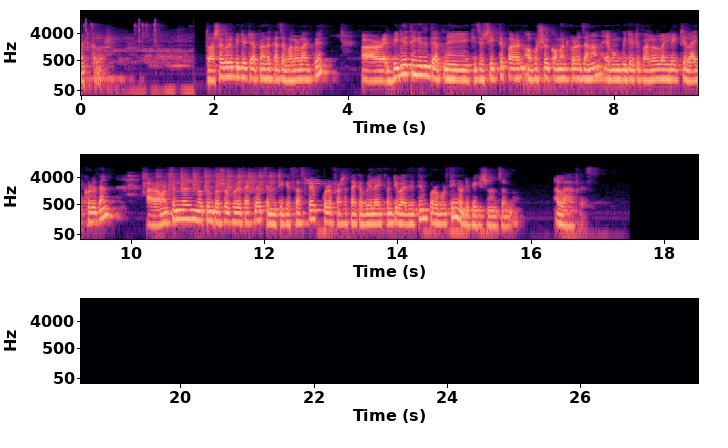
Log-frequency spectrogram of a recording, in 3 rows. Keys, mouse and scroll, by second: 0.9 double click.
